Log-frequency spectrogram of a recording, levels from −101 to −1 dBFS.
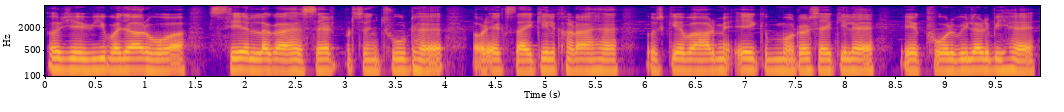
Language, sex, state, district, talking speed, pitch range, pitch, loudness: Hindi, male, Bihar, Kishanganj, 170 wpm, 140-145 Hz, 140 Hz, -22 LUFS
